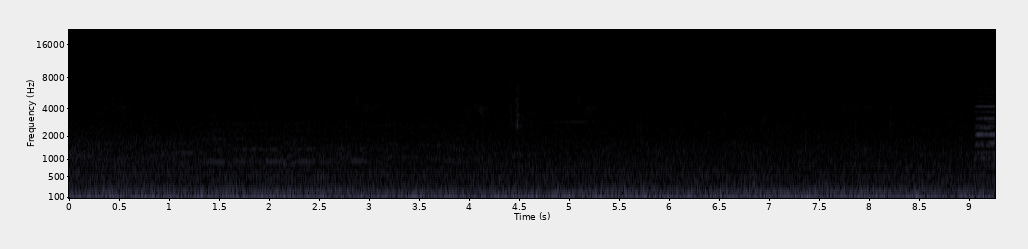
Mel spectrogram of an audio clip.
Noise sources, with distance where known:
car horn
music from an unclear source, far

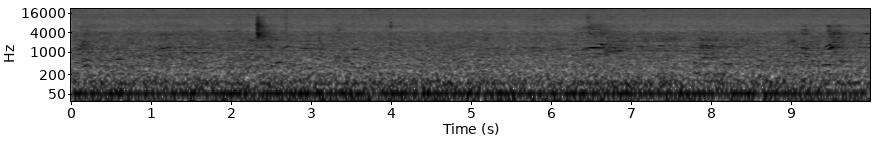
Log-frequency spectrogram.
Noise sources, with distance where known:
person or small group talking, far

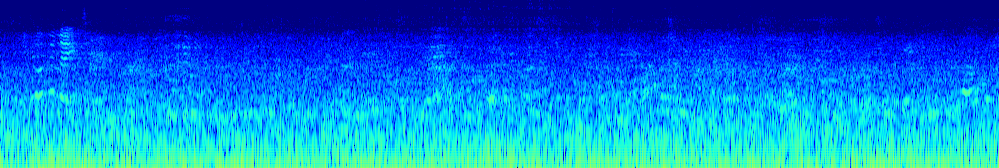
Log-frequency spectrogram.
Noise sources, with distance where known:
person or small group talking, near

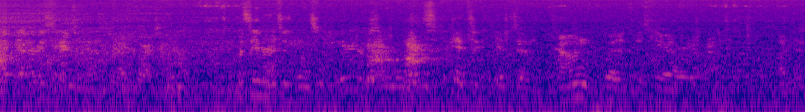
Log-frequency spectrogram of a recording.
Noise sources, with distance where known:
background noise

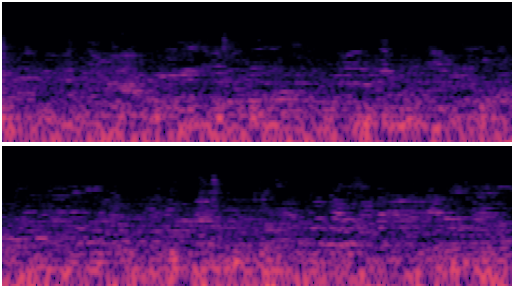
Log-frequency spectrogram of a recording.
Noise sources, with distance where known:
person or small group talking

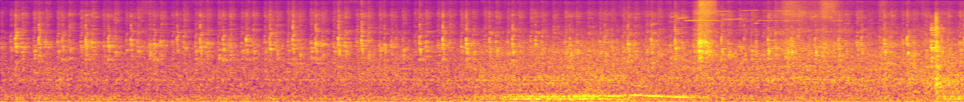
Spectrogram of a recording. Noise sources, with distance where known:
large-sounding engine, far
unidentified impact machinery

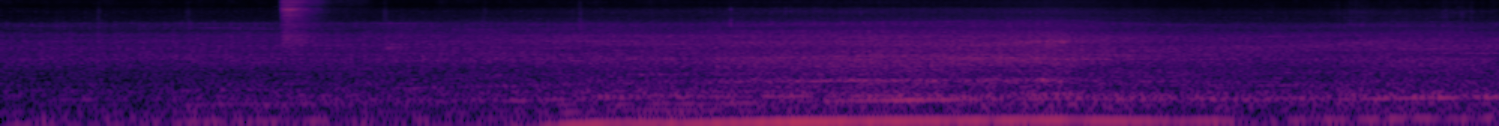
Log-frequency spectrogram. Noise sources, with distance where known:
large-sounding engine, near

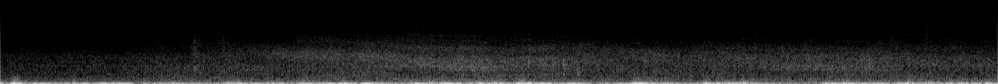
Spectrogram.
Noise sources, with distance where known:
medium-sounding engine, far

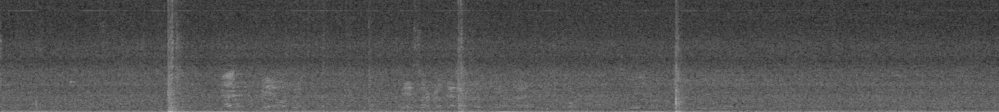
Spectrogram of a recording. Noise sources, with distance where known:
non-machinery impact
person or small group talking

